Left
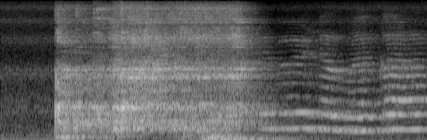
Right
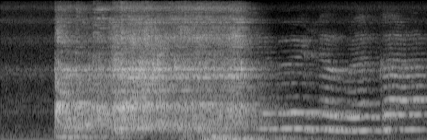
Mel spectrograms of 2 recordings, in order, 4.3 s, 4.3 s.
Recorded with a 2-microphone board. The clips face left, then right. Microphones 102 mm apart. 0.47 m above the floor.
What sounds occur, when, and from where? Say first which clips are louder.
0.5 s a toilet flushing: left 1 dB; 25° left (ahead or behind), 1.1 m
2.5 s singing: right 2 dB; 5° left (ahead or behind), 3.5 m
